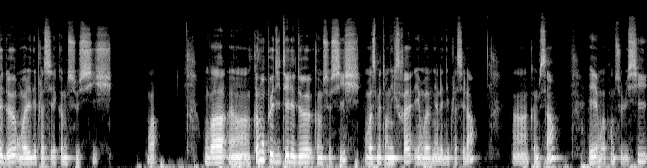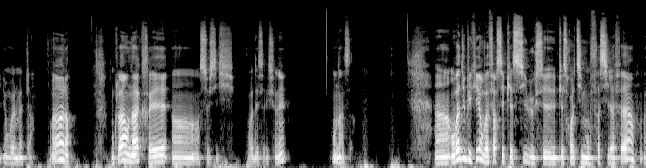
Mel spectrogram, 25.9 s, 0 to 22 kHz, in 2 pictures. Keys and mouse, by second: 0.7 g, 2.8 click, 3.2 shift+middle click, 3.8 click, 4.3 click, 4.6 shift+click, 5.0 Tab, 5.6 click, 5.8 ctrl+right click, 6.7 Tab, 7.2 ctrl+right click, 8.3 g, 10.5 click, 10.9 shift+middle click, 11.5 click, 12.5 g, 13.5 click, 13.7 Tab, 14.2-25.1 ctrl+middle drag, 15.3 Tab, 17.8 a, 20.7 KP_1, 25.1 click.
